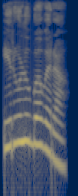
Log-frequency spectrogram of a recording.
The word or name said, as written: ಇರುಳುಬವರ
